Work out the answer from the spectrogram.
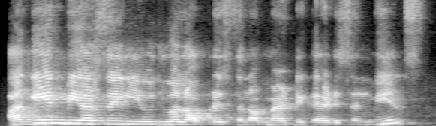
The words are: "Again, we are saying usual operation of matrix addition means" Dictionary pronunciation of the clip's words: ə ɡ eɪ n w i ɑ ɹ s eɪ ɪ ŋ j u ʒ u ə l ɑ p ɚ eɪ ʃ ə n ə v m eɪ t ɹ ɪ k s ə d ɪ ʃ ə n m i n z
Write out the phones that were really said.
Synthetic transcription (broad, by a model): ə ɡ eɪ n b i ɑ ɹ s eɪ ɪ ŋ j u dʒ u ə l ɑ p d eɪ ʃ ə n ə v m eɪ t ɪ k ə d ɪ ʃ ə n m i n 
